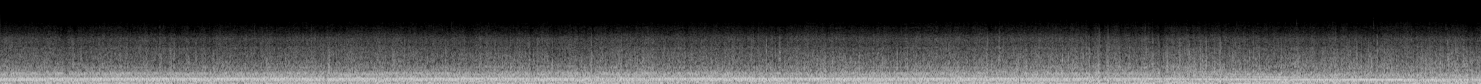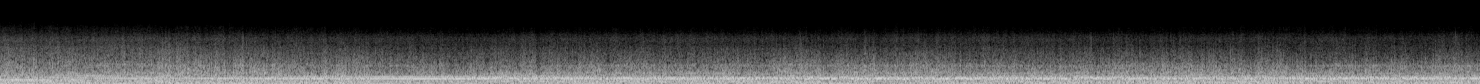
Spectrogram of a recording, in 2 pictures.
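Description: Sea-Doo GTX 170 personal watercraft's three-cylinder Rotax engine running steadily under way, over a steady rushing noise. Its note drops in pitch about twelve seconds in and drops again a few seconds later as engine speed comes down, then runs on lower and rougher.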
